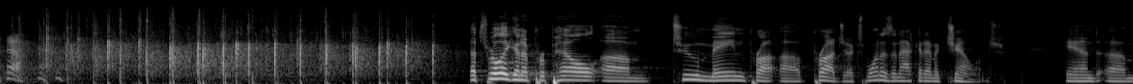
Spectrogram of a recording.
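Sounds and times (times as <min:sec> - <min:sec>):
audience applause: 0:00.0 - 0:04.6
speech: 0:04.7 - 0:11.3.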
